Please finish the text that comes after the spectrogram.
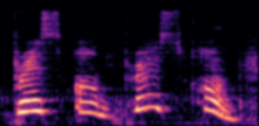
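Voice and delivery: urging them onward at a run; shouting. A narrator's reading. Mr Wonka hurrying the group, shouting. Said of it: "shouted Mister Wonka".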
